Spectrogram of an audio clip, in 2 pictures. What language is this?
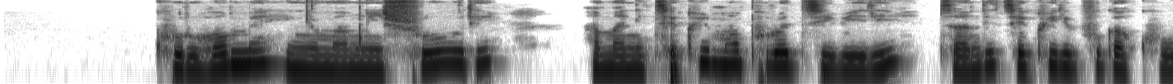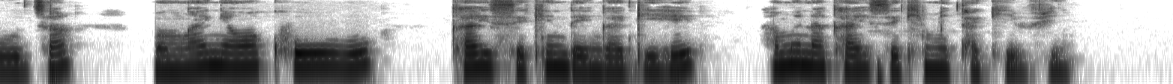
Rundi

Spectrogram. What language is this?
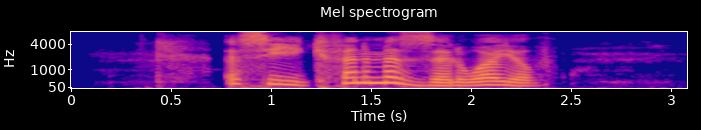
Kabyle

